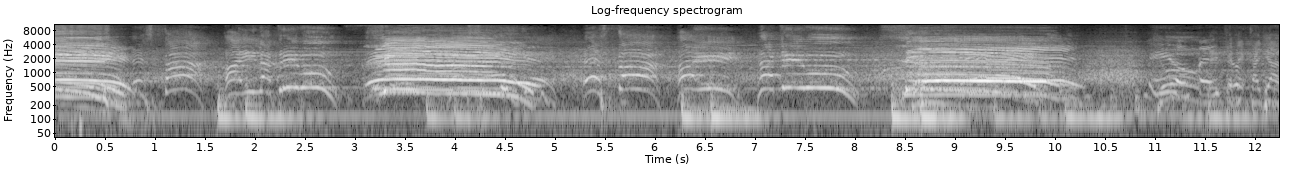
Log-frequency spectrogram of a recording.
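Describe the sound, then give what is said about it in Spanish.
A crowd, addressed as the tribe, shouts and whoops together in response to a call, loud overlapping bursts with voices rising and falling in wild, high-pitched cries that swell twice into peaks, over a steady low hum. “Llamé a la tribu, a la tribu perdida de la que procedemos, y respondieron.”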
